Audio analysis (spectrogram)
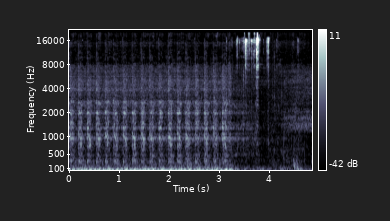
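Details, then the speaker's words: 2.0 EcoBoost Ford Ranger, sitting for months, no coolant, downpipe or O2 sensors connected: sluggish starter under three beats a second for about three seconds; slow cranking from a weak battery. "all right so it's turning over kind of slow uh the battery's kind of weak I guess I'm just going to see if it's going to fire now"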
